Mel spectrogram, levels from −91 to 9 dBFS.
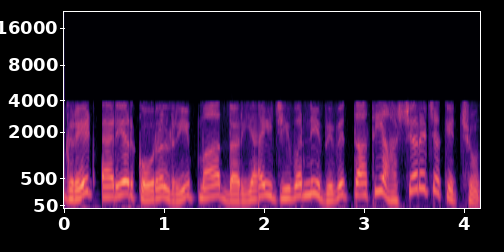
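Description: At 0.33 s, just before "બેરિયર કોરલ રીફમાં", and again at 1.9 s, just after it, there is packet loss with pitch repetition. About 60 ms, then 40 ms, of speech went missing. The receiver bridged each gap by repeating the last pitch period, so the first, longer one fades into silence before the speech returns with a short cross-fade, and the second sounds like a brief held, buzzy tone.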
